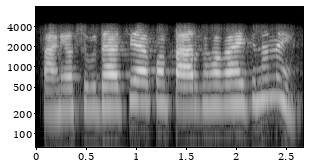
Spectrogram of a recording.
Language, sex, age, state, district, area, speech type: Odia, female, 45-60, Odisha, Nayagarh, rural, conversation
